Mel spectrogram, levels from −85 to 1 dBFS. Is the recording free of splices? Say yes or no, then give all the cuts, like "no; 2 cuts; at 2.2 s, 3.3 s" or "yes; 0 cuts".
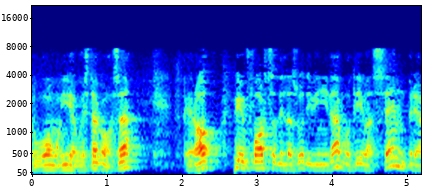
no; 1 cut; at 2.7 s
